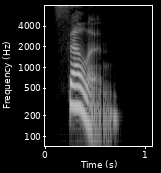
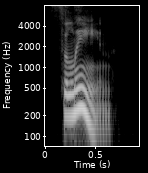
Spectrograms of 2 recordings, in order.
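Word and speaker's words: Céline: Uh, when she was born, Madame Dion pronounced her daughter's name Selin. Kids in school pronounced it Selin. Everyone around pronounced it Selin. But when she got popular in English Canada and the States, everyone pronounced her name Celine.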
